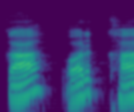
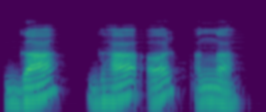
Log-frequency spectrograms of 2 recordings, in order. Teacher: पहला और दूसरा अर्थात का और खा हमारे अघोष व्यंजन हो जाएंगे। बचे हुए तीनों गा, घा और अंगा ये हमारे सघोष हो जाएंगे।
